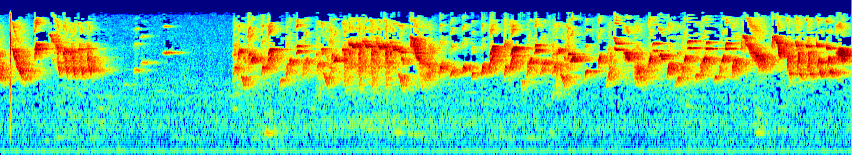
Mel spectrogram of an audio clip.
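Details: A goldfinch, steyla in Morocco, opens with a twittering burst, pauses over a second of near quiet, then launches into a long, dense stream of tinkling and buzzy notes over a steady low hum.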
